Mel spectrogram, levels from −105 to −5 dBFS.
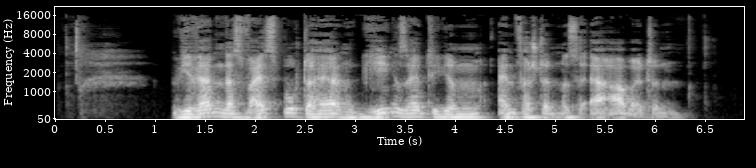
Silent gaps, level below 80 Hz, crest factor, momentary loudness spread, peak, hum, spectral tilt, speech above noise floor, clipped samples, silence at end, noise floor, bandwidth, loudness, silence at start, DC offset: none; -52 dBFS; 18 dB; 12 LU; -2 dBFS; none; -6 dB/octave; 43 dB; under 0.1%; 0.65 s; -61 dBFS; 16 kHz; -19 LUFS; 0.2 s; under 0.1%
